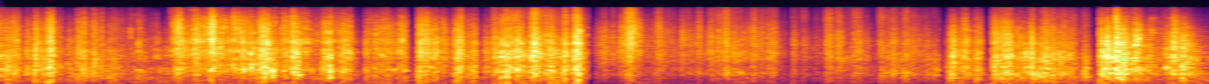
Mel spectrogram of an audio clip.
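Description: Large sheet of aluminium foil crinkling and crackling as it is pulled over and tucked around a turkey in a roasting tin.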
